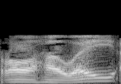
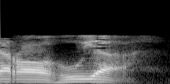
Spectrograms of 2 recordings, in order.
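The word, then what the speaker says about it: Rahawayh: Ada yang membaca Rahaway, ada yang membaca Rahuya. Nah, biasanya kalau ahli bahasa membacanya Rahaway, ahli hadis membacanya Rahuya. Bisa dibaca Rahaway, bisa dibaca Rahuya.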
